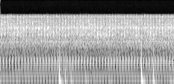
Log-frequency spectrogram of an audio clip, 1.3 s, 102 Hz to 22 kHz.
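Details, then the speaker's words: Traxxas T-Maxx 3.3 nitro truck cranked by its starter on a 3300 mAh battery pack: fast, strong, high-pitched whirr spinning the small engine briskly and evenly; much quicker than on the 1500 or 1800 packs. "then I have the good one I have a 3300 May pack in here and this thing is this thing is awesome compared to the other batteries"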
